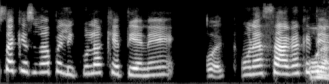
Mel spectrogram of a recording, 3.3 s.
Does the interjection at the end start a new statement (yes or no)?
no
